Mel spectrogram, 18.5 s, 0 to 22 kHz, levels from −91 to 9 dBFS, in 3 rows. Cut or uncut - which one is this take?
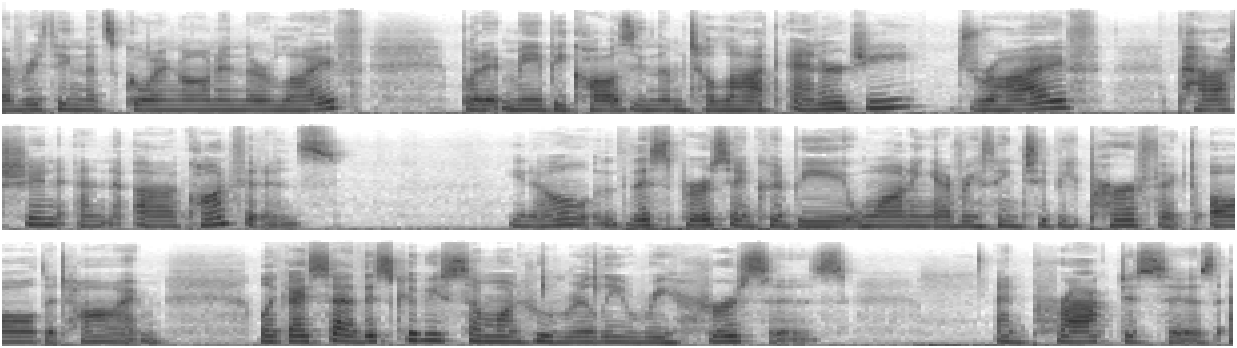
uncut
